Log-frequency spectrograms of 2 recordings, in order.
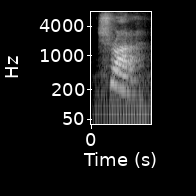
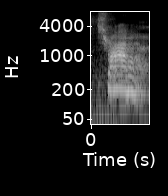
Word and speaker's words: Shraddha: Shraddha. Shraddha, thanks. Okay, Rhymes with Prada.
